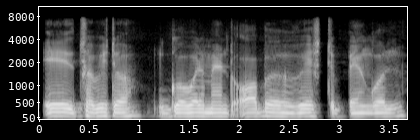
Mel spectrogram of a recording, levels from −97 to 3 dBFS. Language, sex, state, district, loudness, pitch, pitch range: Bengali, male, West Bengal, Jhargram, -14 LUFS, 105 Hz, 100-110 Hz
